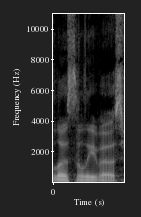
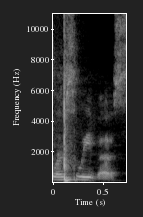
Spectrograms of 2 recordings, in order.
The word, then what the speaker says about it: Los Olivos: in Los Olivos District right yeah losos it's pronounced Losa Leos right it's pronounced Los Leos yeah I always do that wrong um and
